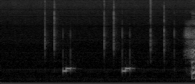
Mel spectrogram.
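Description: A handheld radio gives short electronic beeps.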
